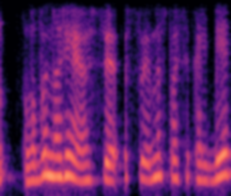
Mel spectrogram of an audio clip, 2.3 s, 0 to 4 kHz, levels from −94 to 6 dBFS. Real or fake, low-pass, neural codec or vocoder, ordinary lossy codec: real; 3.6 kHz; none; Opus, 32 kbps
